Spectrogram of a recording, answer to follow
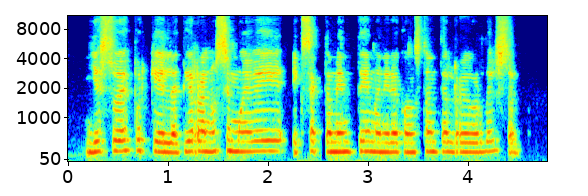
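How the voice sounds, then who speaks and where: A woman's somewhat breathy, fairly high-pitched voice at a fairly quick pace. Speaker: astronomer. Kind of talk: lecture. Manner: fast.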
